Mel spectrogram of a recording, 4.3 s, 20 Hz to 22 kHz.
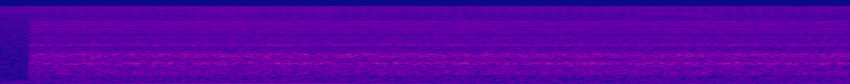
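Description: ACEMAGIC AD15 mini PC's cooling fan running under full CPU load: a quiet, steady airy hiss with a few faint high tones, measured at about 35 dBA at 30 cm.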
